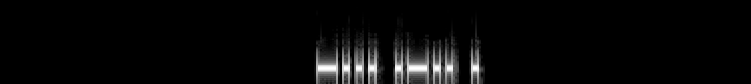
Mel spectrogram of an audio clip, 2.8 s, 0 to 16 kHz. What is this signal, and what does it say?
Morse code, heard as a keyed tone, about 50 wpm, 700 Hz. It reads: BLE
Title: Top Three Letter Combinations in Words 50wpm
